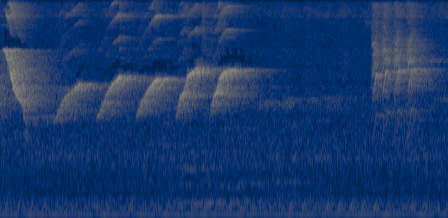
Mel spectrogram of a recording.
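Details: Cinereous tit, known locally as gelatik batu, repeating five bright notes that each rise then level off, evenly spaced about three a second, followed by a short buzzy chatter, with low hum beneath.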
